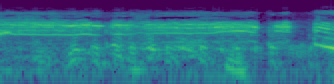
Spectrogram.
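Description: A man laughing in a very high-pitched, squeaky voice. The laugh breaks off briefly about one and a half seconds in, then starts again.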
